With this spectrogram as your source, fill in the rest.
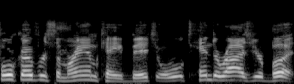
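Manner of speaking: ordinary delivery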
